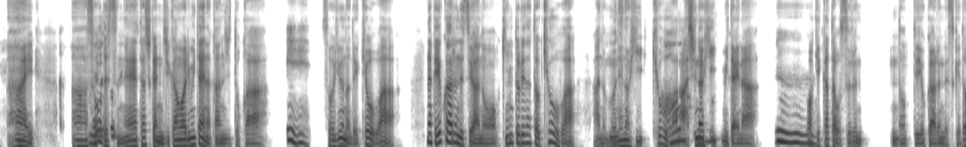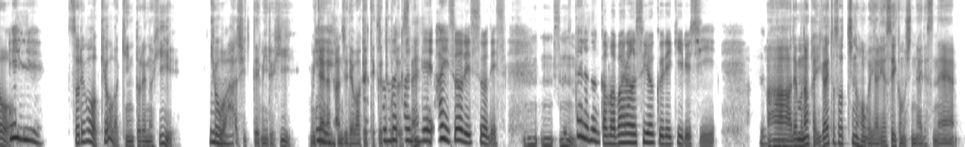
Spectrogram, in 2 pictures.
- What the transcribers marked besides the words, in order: unintelligible speech; other background noise
- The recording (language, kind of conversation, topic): Japanese, advice, 運動プランが多すぎて何を優先すべきかわからないとき、どうすれば優先順位を決められますか？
